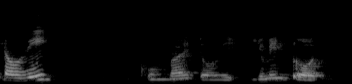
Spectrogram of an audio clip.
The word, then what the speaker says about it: dovi: Not Dovi. Is it Dovi? Dovi. Dovi. Dovi. That's what you are saying, and also that's what I'm pronouncing. You're saying do. Do. So do. There's an H. Do. It's Dovi. Dovi.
